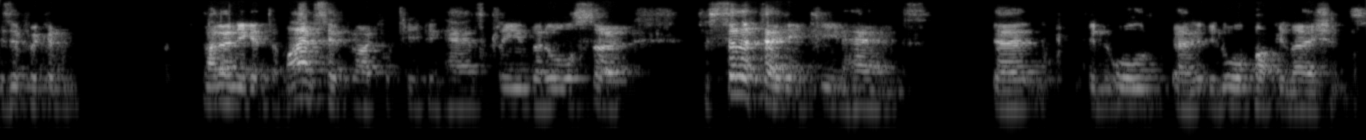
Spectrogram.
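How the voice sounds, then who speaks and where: Audible room echo surrounds a man with a fairly high pitch. He keeps his intonation fairly even and leaves long, frequent pauses. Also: moderate pace, big swings in loudness. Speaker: university researcher. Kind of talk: conference presentation. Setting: conference stage with audience. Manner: hesitant, with fillers and restarts.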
